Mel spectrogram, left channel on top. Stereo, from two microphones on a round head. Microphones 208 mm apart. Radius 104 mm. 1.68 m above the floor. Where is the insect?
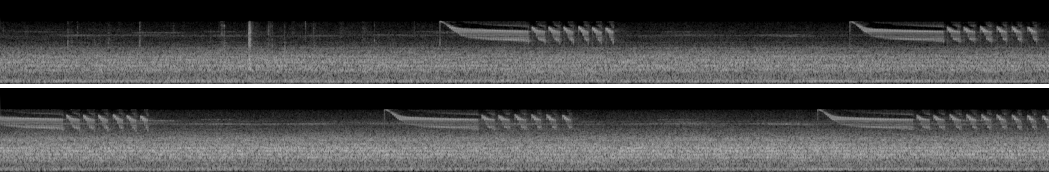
65° right (ahead or behind), 2.5 m.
